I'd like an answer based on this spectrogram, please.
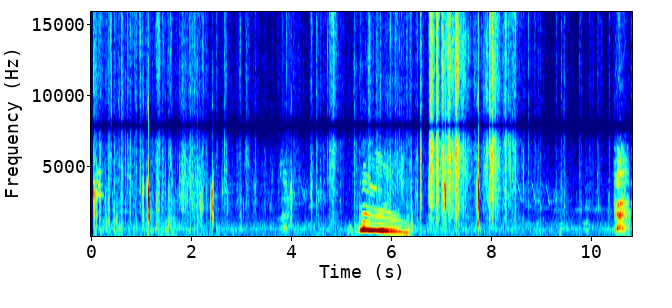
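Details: Rhodesian Ridgeback named Kaya, just under six months old, playing in the woods behind the house: one drawn-out descending whine with clear harmonics lasting about a second, amid rustling, footsteps and brief wind bursts.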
